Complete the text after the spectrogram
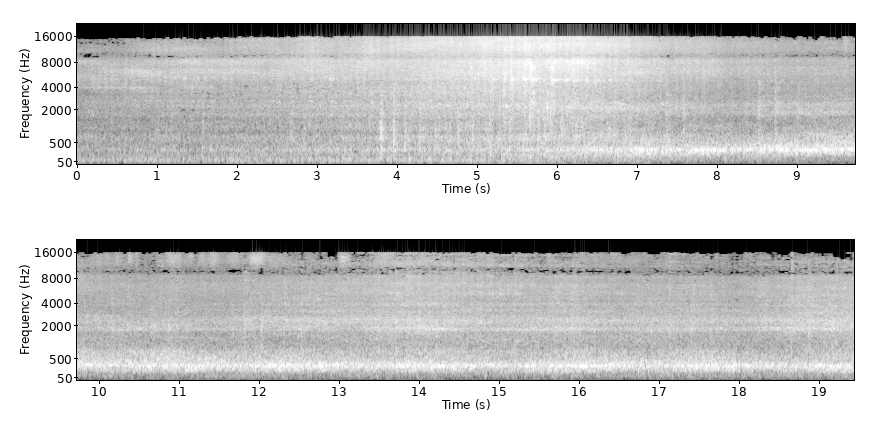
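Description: A steam train approaches and rumbles past close by.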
